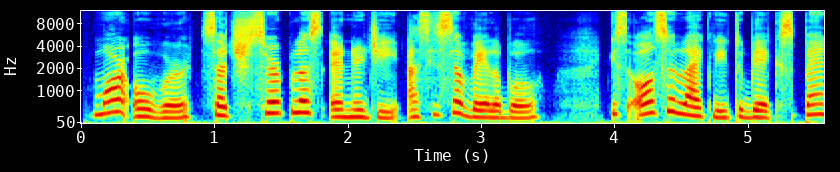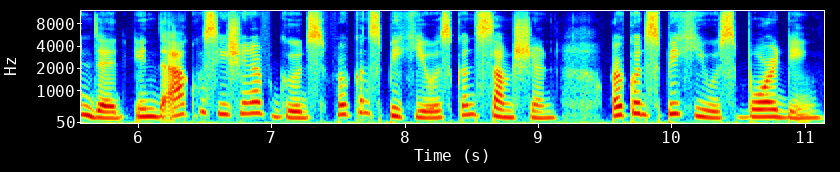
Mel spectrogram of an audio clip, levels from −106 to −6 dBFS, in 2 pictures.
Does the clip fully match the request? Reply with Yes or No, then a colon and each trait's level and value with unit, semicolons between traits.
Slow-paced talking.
Yes: slow, 130 wpm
